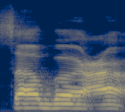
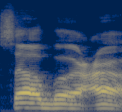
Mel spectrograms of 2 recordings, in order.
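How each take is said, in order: The two takes are said the same way.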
